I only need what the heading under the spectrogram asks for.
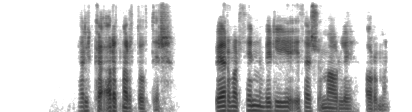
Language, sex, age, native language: Icelandic, male, 40-49, Icelandic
